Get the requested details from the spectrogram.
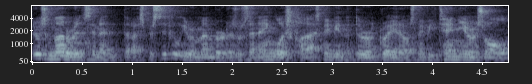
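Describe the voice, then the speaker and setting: A man with an Estonian accent speaks at a fairly high pitch. Room echo is audible, and background noise is noticeable. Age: 20s. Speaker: YouTuber. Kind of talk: personal testimony. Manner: halting.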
